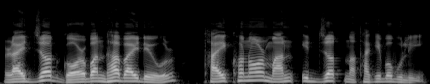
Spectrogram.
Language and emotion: Assamese, neutral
